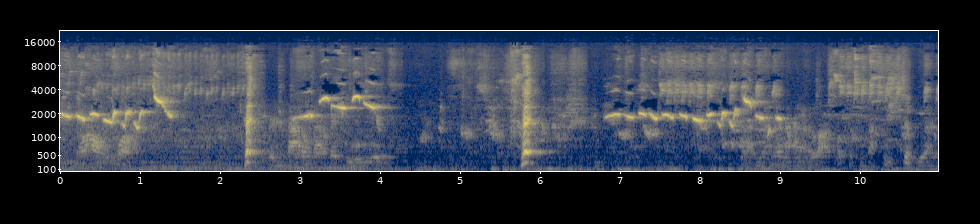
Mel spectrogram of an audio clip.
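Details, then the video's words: Singing magpie-robin used to coax quiet birds into song: bursts of rapid whistled warbling separated by silences and sharp clicks, ending with a long, tumbling whistled phrase. "Pancingan Burung Murai Macet Jadi Gacor"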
